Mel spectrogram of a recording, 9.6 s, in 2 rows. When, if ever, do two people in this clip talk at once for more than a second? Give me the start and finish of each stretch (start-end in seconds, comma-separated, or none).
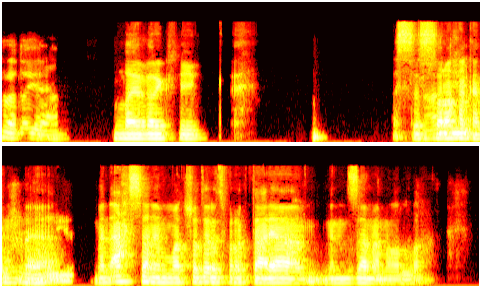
4.1-5.5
